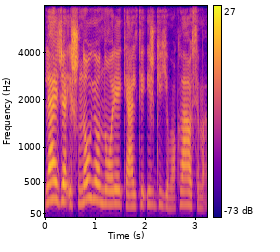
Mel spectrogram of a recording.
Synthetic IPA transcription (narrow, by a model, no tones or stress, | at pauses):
lʲæɪd͡ʒʲɛʔɪʃnɒʊjoːnoːɾʲeːkʲælʲt̪ʲɪʔɪʒʲɡʲijɪmoːklˠɑˑʊsʲimɑ̰ː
